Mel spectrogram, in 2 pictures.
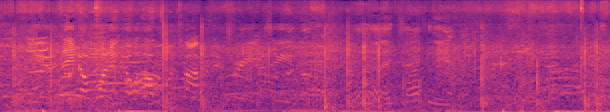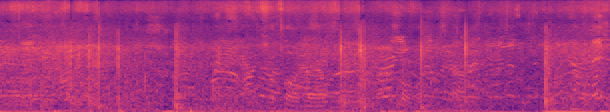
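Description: Fireworks going off in the distance, a few sharp bangs and pops, over the voices of a large crowd and music.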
